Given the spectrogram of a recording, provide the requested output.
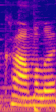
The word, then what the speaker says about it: Kamala: a politician of substance camella it's not kamala it's not camella but she still had to teach the country how to say her name i'm kamala harris and she was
